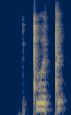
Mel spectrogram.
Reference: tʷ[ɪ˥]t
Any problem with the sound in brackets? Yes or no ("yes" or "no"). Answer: yes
